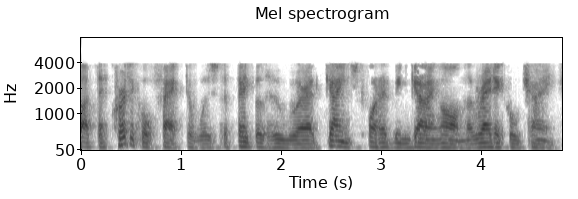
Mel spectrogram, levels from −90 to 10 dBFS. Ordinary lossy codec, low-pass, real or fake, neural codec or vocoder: AAC, 16 kbps; 7.2 kHz; real; none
